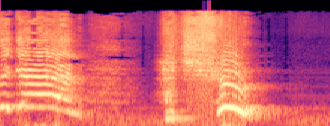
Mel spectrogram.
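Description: A woman's acted, theatrical sneeze: a drawn-out 'ah… ah-choo!' with the loud, breathy 'choo' about a second and a half in.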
